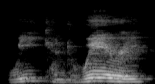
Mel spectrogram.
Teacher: So once upon a midnight dreary comma while I pondered comma weak and weary comma end of line so we lift the word weary because it's at the end of the line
